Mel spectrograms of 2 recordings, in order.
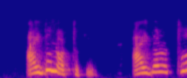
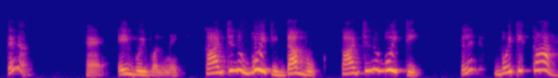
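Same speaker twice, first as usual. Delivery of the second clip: normal talking voice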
